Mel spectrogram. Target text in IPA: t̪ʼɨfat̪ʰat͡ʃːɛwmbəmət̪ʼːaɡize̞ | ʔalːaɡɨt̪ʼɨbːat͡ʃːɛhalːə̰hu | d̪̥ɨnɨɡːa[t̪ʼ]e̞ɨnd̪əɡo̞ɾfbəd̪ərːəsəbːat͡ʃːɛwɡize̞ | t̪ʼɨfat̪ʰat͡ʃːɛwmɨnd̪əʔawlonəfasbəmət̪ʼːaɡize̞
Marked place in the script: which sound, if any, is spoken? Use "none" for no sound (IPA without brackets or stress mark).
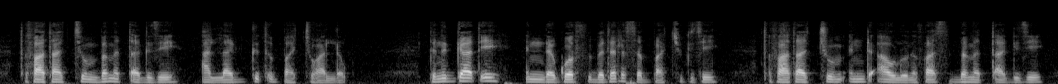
t̪ʼ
